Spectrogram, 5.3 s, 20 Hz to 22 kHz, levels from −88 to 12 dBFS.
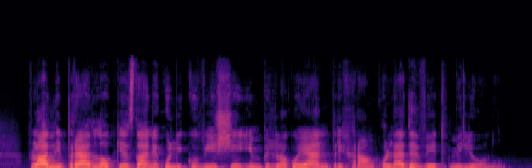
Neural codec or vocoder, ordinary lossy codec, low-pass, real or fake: codec, 44.1 kHz, 7.8 kbps, Pupu-Codec; none; 14.4 kHz; fake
